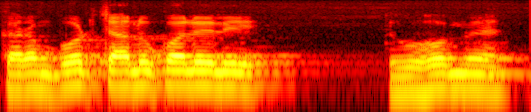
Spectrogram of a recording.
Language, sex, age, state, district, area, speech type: Maithili, male, 18-30, Bihar, Samastipur, rural, spontaneous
